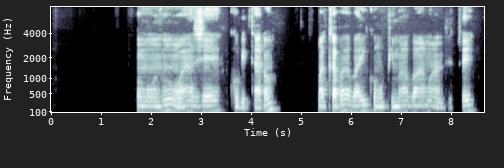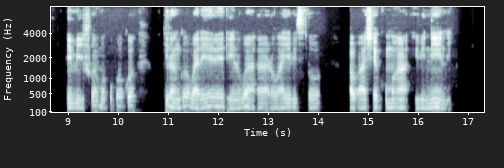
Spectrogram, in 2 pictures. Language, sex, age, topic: Kinyarwanda, male, 18-24, health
